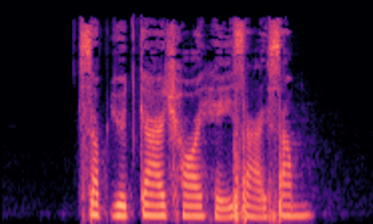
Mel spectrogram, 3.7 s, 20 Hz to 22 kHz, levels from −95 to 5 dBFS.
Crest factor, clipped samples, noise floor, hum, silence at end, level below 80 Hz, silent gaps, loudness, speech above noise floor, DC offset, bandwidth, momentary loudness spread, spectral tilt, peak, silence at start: 18 dB; under 0.1%; -79 dBFS; none; 0.6 s; -60 dBFS; none; -18 LUFS; 61 dB; under 0.1%; 16 kHz; 5 LU; -4 dB/octave; -2 dBFS; 0.8 s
